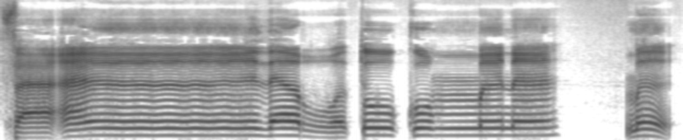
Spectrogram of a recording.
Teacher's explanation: ada bunyi vokal e di ujung mim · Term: pantulan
